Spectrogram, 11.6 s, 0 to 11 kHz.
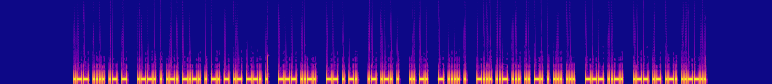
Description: Morse code, heard as a keyed tone, about 50 wpm, 700 Hz. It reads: WHAT PERCENTAGE OF MEN ARE IN THE BUSINESS OF WAR?
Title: Sentences from Top 1300 Words 50wpm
